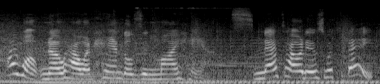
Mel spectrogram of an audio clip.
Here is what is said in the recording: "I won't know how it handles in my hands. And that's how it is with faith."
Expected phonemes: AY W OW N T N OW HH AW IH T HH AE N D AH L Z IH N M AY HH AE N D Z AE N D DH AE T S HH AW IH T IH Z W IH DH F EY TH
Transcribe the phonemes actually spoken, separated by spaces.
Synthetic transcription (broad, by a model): AY W OW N N OW HH AW IH T HH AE N D L Z IH N M AY HH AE N D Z N DH AE T S HH AW IH T IH Z W IH DH F EY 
